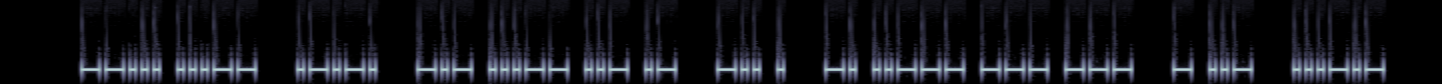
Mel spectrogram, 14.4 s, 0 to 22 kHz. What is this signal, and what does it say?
Morse code, heard as a keyed tone, about 20 wpm, 700 Hz. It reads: 73 <AR> K3UA DE N2OO TU <SK>
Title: K1USN SST QSO Practice 20wpm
